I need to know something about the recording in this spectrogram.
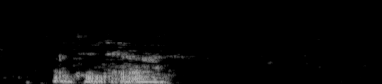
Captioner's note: mumbling to self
